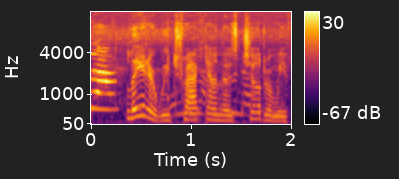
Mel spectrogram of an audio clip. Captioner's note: little cry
